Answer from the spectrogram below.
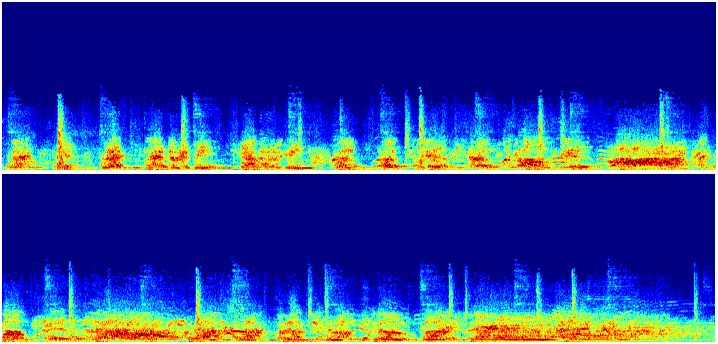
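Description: Goblins shouting and hurling insults as they hurry Bilbo and the dwarves along, with cracks of the whip: a loud, unbroken clamor of many rough voices yelling and jeering over each other for the whole stretch, punctuated by sharp, sudden bursts.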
